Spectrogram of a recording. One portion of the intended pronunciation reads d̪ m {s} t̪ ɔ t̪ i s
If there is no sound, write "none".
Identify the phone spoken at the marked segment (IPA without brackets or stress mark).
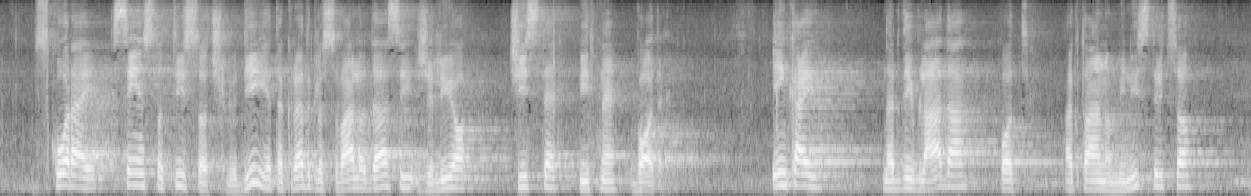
s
